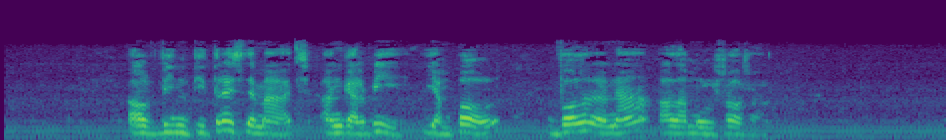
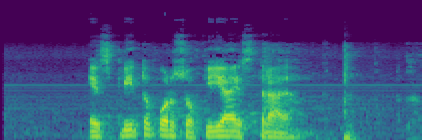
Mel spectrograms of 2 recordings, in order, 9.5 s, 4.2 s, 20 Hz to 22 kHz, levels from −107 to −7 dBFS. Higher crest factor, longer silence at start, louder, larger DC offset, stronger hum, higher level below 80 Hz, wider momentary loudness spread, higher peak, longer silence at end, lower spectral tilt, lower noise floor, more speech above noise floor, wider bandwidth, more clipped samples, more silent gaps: about the same, 18 dB vs 20 dB; first, 1.25 s vs 0.9 s; second, -34 LUFS vs -21 LUFS; neither; neither; second, -66 dBFS vs -46 dBFS; second, 10 LU vs 17 LU; second, -18 dBFS vs -4 dBFS; first, 1.8 s vs 0.1 s; second, -4 dB/octave vs -5.5 dB/octave; first, -65 dBFS vs -61 dBFS; second, 31 dB vs 40 dB; second, 7.6 kHz vs 9 kHz; neither; neither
